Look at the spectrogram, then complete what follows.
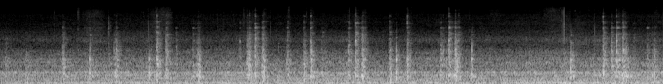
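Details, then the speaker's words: Freightliner Cascadia truck whose differential was damaged by running on low oil: heavy metallic bangs about twice a second over a steady driveline hum while driving on the road; a seized power divider clunking as the driveshaft turns. "Ese es el ruido que podían escuchar cuando el camión estaba en marcha cuando estaba caminando sobre la carretera"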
